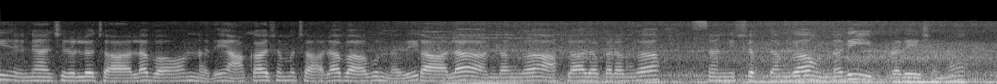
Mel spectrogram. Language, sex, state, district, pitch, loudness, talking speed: Telugu, male, Andhra Pradesh, Krishna, 150 Hz, -17 LUFS, 70 wpm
